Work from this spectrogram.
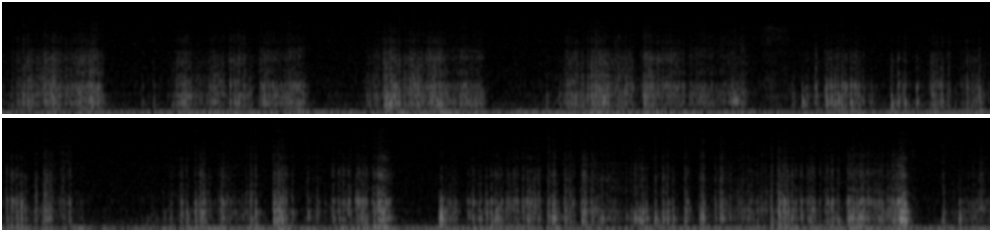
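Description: Short painted nails slowly scratch the black mesh-fabric side of a hard-shell sunglasses case held in the hands. The result is quiet, raspy mid-range scratching in repeated strokes and bursts over a steady low rumble, with occasional sharper ticks.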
